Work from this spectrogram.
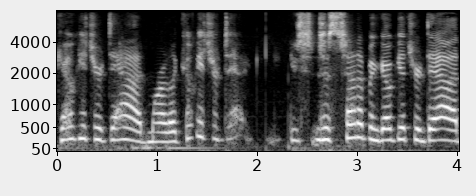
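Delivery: repeated words, half-yelled, mild yelling. Recalling her uncle yelling at her to go get her dad, imitating Uncle Dewey yelling. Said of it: "my Uncle Dewey was yelling at me".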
